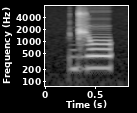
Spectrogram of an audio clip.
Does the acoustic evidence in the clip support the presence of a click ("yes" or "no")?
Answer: no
